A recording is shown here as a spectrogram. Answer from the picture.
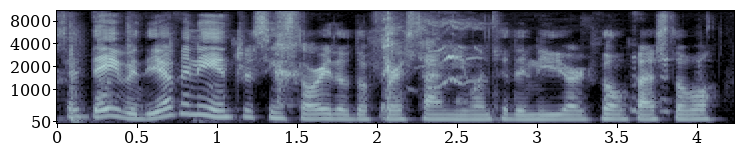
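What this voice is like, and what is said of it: Smooth public radio host voice. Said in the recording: “Nobody needs to hear me doing NPR voice.”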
